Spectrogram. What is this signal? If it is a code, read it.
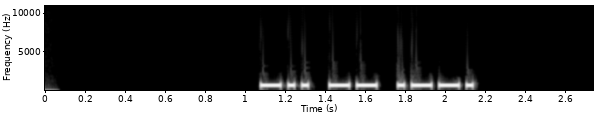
Morse code, heard as a keyed tone, about 36 wpm, 700 Hz. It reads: DMP
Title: USA Call Sign Postfixes - 3 Letters 35wpm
